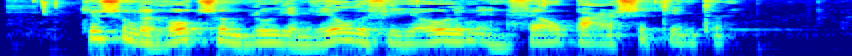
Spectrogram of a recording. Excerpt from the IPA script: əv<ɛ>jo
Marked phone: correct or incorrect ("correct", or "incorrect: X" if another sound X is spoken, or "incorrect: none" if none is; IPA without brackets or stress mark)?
incorrect: i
